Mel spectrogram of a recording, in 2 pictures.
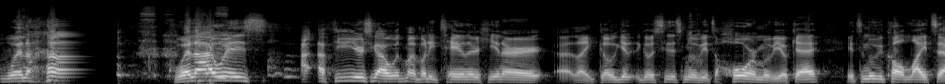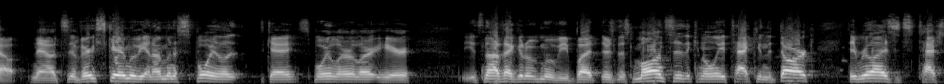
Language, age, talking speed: English, 20-39, 230 wpm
